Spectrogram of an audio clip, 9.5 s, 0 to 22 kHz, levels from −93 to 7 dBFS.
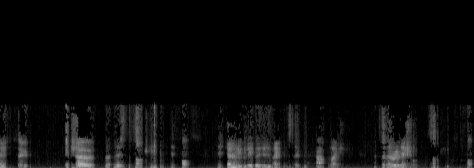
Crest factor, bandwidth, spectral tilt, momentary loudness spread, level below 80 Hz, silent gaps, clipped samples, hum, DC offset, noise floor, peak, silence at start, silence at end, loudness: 24 dB; 8.4 kHz; -6 dB/octave; 22 LU; -64 dBFS; none; under 0.1%; none; under 0.1%; -74 dBFS; -16 dBFS; 0 s; 0.05 s; -37 LUFS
